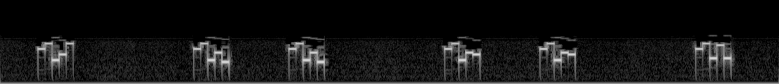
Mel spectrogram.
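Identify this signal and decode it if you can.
Five-tone selective call (ZVEI), heard as quick runs of five tones, tones of about 70 ms. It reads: 88255 88261 88261 88265 88265 88303
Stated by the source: ZVEI five-tone selective call received with an SDR, Feuerwehr Orlamuende fire brigade.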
